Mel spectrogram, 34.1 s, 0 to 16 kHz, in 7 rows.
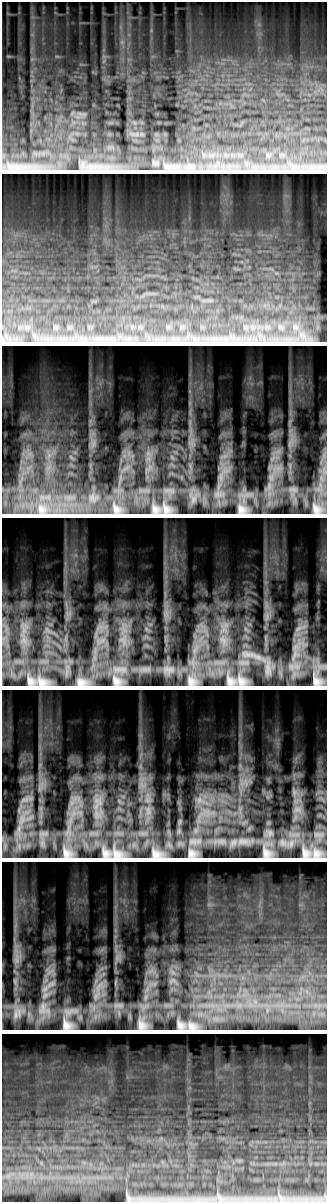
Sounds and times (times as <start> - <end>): Music: 0.0 - 34.1.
